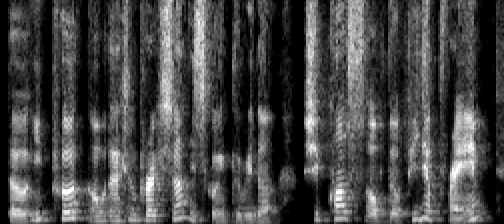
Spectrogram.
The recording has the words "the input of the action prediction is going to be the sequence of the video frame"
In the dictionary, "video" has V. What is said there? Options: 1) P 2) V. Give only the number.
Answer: 1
